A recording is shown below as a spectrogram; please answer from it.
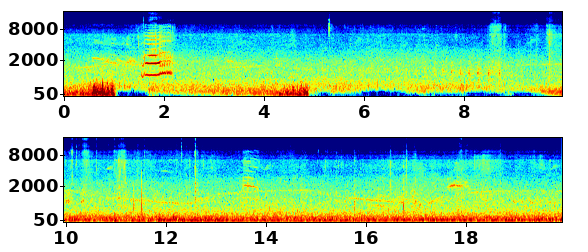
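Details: Stray cats outdoors in rainy weather: one short bright meow near two seconds, then faint scattered mews over a steady low hiss of rain.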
